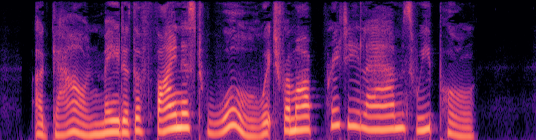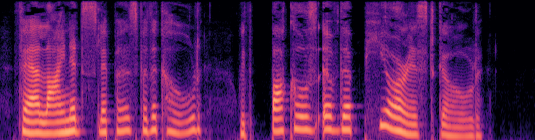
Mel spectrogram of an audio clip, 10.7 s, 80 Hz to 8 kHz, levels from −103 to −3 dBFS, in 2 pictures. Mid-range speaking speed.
Yes: average, 150 wpm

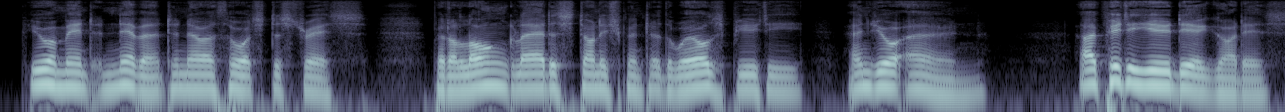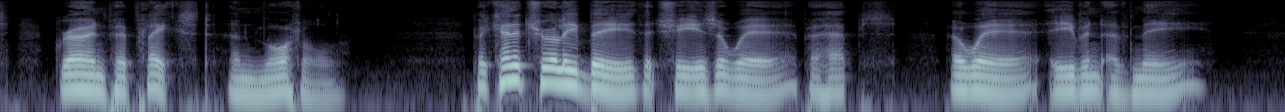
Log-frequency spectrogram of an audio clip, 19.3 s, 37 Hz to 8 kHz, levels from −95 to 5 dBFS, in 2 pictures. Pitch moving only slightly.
No: average, 3.6 semitones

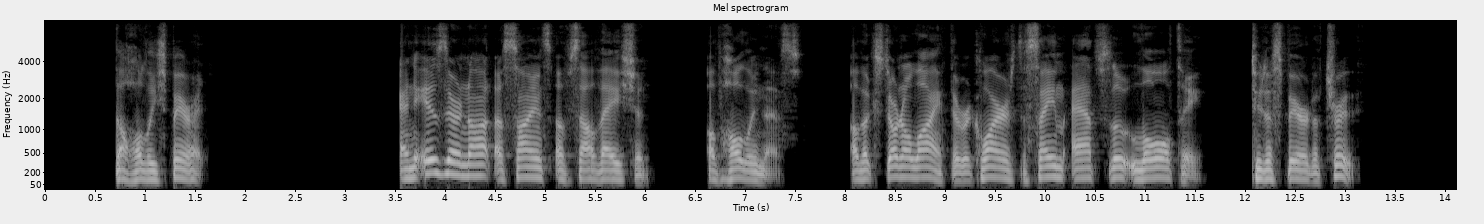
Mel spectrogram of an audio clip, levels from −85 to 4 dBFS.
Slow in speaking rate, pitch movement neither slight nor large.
Yes: slow, 115 wpm; average, 3.4 semitones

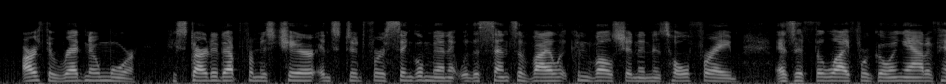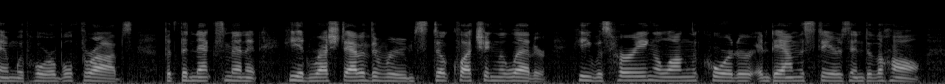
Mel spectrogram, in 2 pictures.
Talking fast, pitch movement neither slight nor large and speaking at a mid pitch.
No: fast, 210 wpm; narrow, 1.8 semitones; medium, 170 Hz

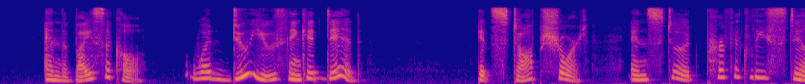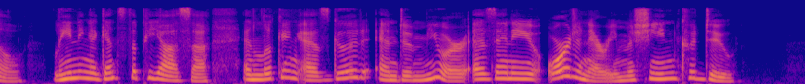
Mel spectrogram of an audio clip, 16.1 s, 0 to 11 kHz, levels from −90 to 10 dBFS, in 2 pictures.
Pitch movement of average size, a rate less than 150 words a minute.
No: wide, 6.1 semitones; average, 140 wpm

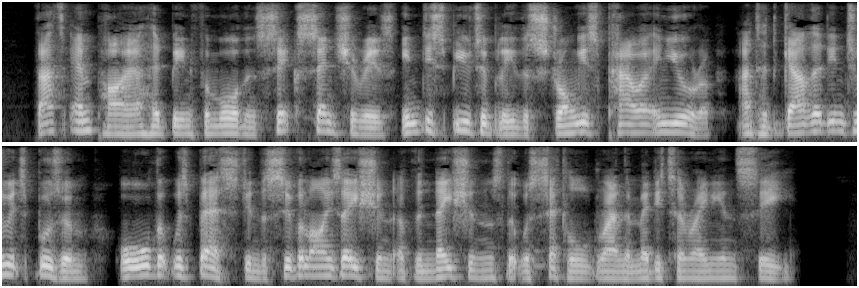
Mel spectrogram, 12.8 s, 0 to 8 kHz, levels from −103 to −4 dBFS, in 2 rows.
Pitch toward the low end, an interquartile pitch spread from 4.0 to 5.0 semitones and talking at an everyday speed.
Yes: low, 120 Hz; average, 4.4 semitones; average, 180 wpm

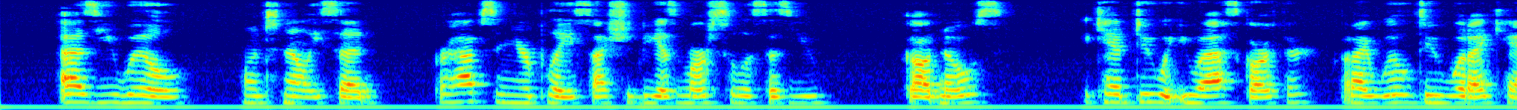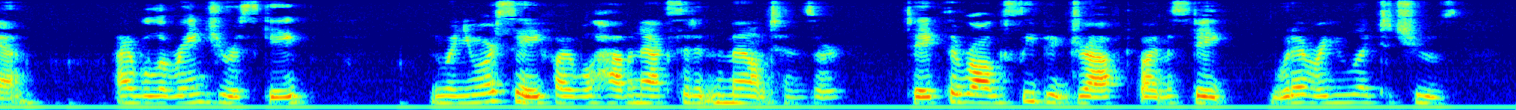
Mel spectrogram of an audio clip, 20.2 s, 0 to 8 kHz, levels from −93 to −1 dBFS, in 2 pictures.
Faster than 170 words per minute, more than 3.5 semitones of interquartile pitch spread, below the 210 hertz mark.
No: average, 185 wpm; narrow, 2.6 semitones; high, 190 Hz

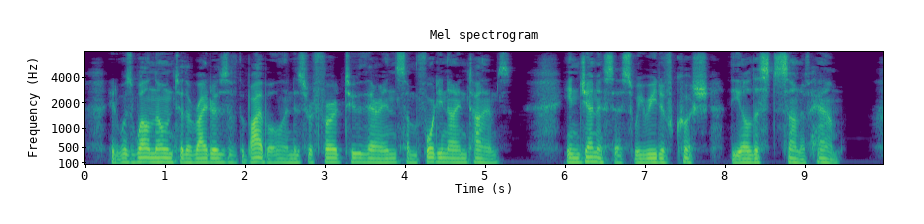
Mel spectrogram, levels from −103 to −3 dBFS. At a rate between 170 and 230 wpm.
Yes: average, 180 wpm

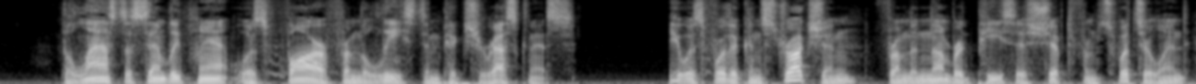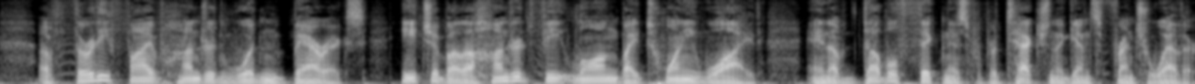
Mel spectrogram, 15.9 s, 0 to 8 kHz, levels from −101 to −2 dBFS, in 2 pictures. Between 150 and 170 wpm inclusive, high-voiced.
No: average, 160 wpm; very low, 85 Hz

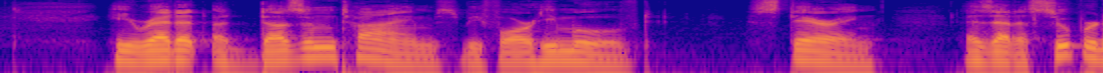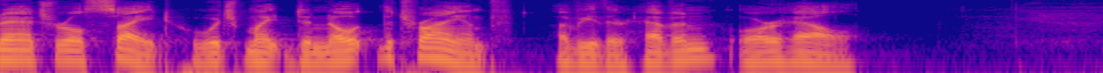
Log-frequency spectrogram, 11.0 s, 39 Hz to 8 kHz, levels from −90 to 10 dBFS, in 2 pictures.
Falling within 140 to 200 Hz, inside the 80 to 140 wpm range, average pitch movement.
No: very low, 95 Hz; slow, 135 wpm; average, 4.2 semitones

